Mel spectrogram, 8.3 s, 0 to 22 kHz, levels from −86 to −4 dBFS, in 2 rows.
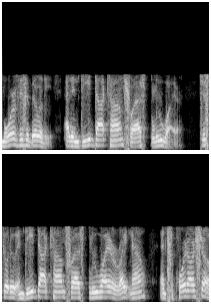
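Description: Aliasing runs through the whole clip: sibilants turn gritty and metallic, with wrong tones folded down around 3 kHz, fitting a drop to about 6 kHz, unlike plain muffling.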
